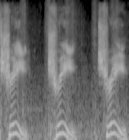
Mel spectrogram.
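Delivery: put-on high, babyish little-toddler babble. Describing how a toddler says tree, doing her toddler voice. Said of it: "toddler voice".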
